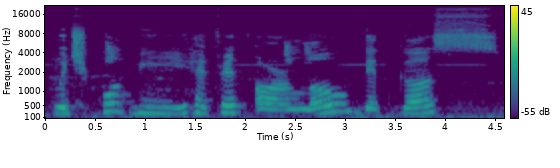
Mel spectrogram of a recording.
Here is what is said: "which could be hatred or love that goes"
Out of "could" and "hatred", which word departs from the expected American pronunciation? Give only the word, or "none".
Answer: none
